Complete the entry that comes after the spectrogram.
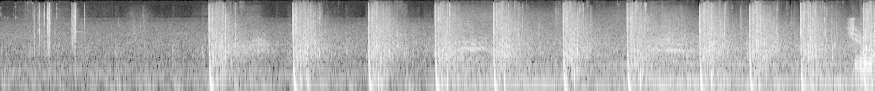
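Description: Video game gunfire in Icarus: a string of sharp, loud shots in irregular bursts, sparse at first, then dense and steady, with occasional talk in the background.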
